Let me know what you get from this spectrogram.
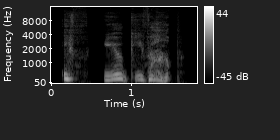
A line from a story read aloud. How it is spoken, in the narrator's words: said Piggy in an appalled whisper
